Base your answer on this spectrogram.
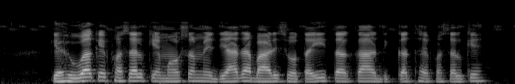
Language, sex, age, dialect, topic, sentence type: Magahi, male, 56-60, Central/Standard, agriculture, question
